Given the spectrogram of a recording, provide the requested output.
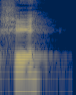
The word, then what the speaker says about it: sidhe: S-I-D-H-E, which I think is actually pronounced like she.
